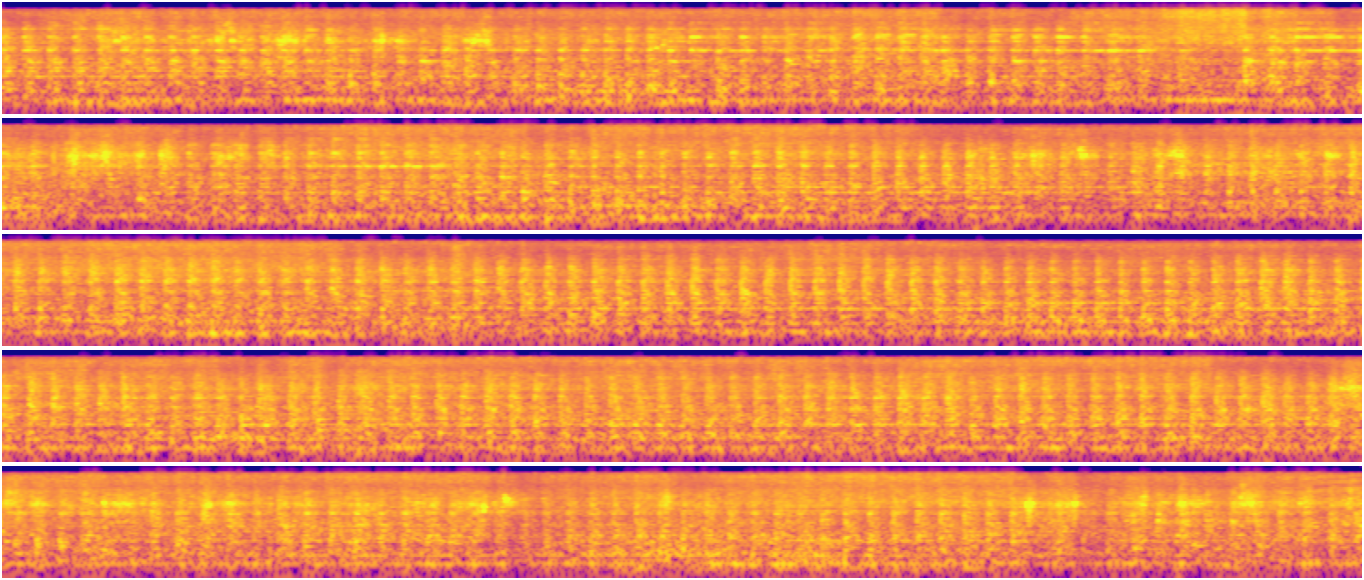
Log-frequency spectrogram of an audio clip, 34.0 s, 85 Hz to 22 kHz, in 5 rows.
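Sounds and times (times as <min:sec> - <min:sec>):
rock clattering: 0:00.0 - 0:10.1
excavator diesel engine running: 0:00.0 - 0:34.0.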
